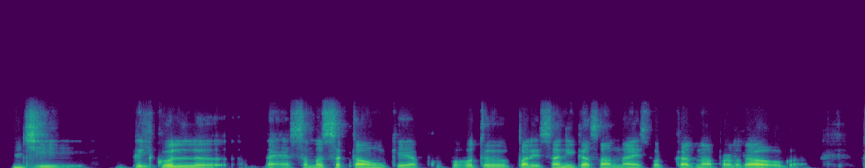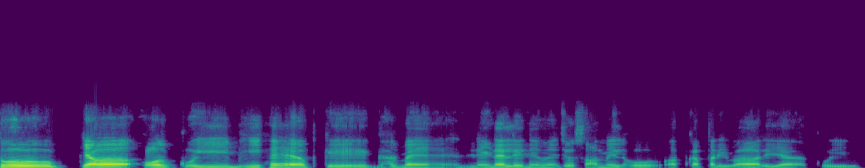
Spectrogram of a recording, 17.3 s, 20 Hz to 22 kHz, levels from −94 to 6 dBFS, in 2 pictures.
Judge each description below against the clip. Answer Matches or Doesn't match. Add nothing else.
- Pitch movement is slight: Matches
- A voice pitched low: Matches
